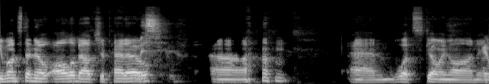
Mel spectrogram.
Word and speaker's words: Geppetto: Geppetto. Oh man, we need to make sure that is Peter Pan. Okay, this is getting weird. Yeah, no, we all the last two syllables were enunciated.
